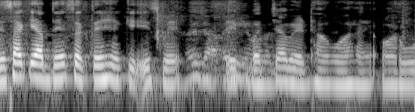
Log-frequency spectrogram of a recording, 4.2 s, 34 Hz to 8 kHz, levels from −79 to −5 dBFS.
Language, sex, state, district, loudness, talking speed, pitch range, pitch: Hindi, male, Chandigarh, Chandigarh, -20 LUFS, 200 wpm, 130-165 Hz, 145 Hz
